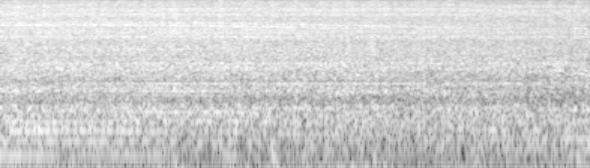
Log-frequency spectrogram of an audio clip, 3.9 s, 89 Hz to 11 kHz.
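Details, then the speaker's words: BMW F15 X5 xDrive35i, N55 engine, after violent shaking while passing, check engine light flashed: uneven, lumpy idle stumbling several times a second, smells rich, one cylinder deactivated; misfire, cause unconfirmed, possibly a failed spark plug. "But it's running terribly. It smells really rich, and we got a deactivated cylinder."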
